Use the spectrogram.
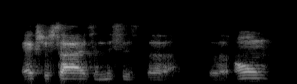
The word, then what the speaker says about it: Om: We're going to do one final breathing exercise, and this is the Om. Om is actually in 3 syllables. So it's Ah, U, and then So we're going to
